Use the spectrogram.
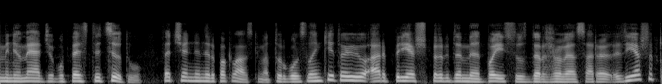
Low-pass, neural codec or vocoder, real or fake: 7.2 kHz; codec, 16 kHz, 1 kbps, FunCodec, trained on LibriTTS, 50 frames a second; fake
